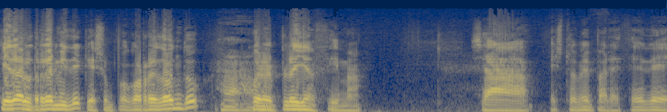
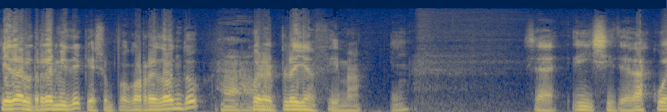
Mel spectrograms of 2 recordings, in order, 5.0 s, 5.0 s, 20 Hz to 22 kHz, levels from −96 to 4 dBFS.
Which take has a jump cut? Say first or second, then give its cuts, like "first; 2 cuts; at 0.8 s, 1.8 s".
second; 1 cut; at 2.9 s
